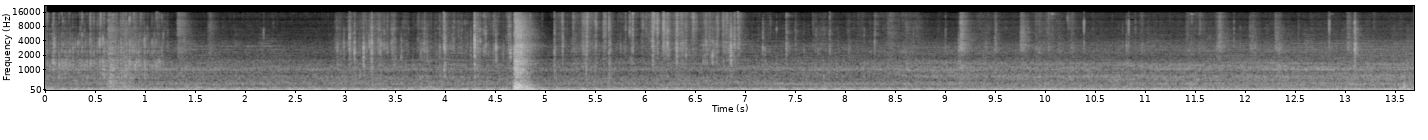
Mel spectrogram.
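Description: Steady low rumble inside a Superliner passenger car. Coffee trickles from an urn's spout into a paper cup for about the first second. Then creamer packets rustle and click, with one loud thump about five seconds in.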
